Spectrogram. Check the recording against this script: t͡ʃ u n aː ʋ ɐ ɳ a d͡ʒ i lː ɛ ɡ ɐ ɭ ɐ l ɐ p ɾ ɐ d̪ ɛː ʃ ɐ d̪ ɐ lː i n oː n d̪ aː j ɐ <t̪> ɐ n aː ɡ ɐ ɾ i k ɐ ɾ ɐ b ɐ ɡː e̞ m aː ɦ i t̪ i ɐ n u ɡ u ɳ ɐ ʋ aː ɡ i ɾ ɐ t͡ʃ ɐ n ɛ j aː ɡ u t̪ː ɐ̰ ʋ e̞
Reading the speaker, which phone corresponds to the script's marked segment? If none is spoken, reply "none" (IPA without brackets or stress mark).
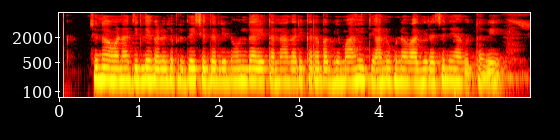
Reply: t̪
